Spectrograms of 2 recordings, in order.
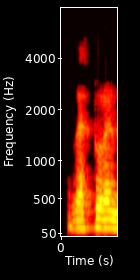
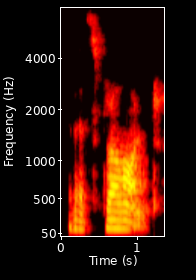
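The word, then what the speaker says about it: restaurant: रेस्टोरेंट रेस्टोरेंट ठीक है spelling देखिए ई आएगा यहां पर ई यहां आएगा ए आर ई एस टी ए यू आर ए एन टी रेस्टोरेंट ठीक है लिखा है रेस्टोरेंट बोला जाएगा रेस्टोरेंट आगे नेक्स्ट इसको कैसे फिल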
